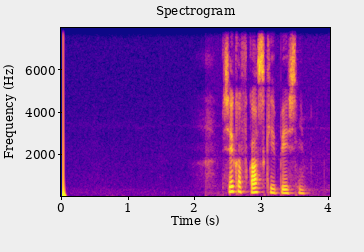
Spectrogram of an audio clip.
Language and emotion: Russian, neutral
